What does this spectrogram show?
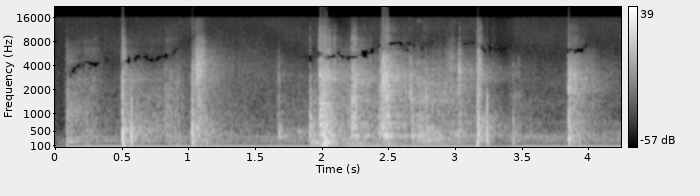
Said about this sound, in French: Elle lui ouvre la porte.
